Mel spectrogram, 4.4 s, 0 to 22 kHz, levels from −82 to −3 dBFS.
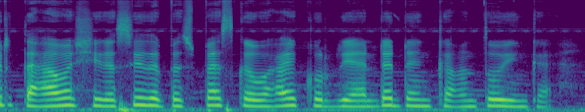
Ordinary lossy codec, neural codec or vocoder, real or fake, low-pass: none; none; real; none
